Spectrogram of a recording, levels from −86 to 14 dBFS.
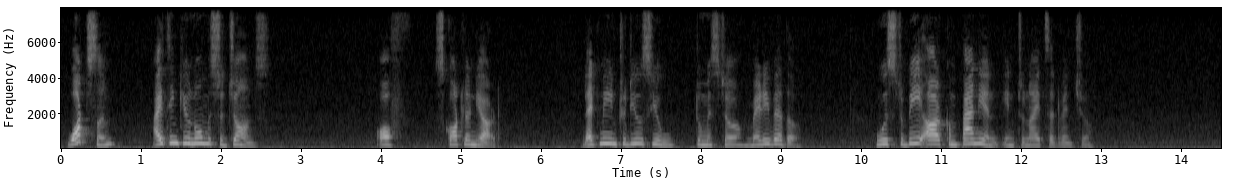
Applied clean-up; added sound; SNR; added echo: none; none; none; none.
